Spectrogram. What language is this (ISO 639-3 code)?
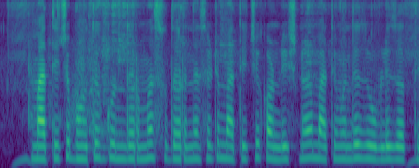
mar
